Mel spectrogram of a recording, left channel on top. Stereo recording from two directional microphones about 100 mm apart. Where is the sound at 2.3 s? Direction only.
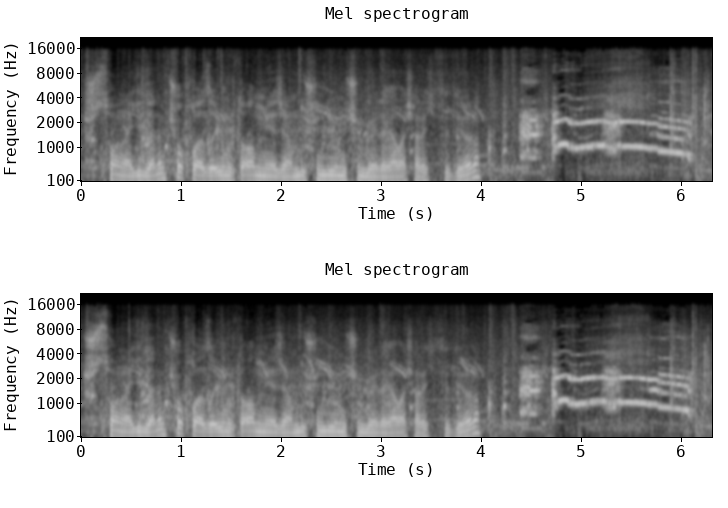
35° left (ahead or behind).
